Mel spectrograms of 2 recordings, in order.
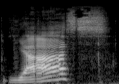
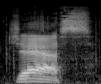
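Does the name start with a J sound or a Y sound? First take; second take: Y sound; J sound. First: The name starts with a Y sound. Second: The name starts with a J sound. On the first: "Is it yes, like yas?" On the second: "Or is it Jas, like Jasper?"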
